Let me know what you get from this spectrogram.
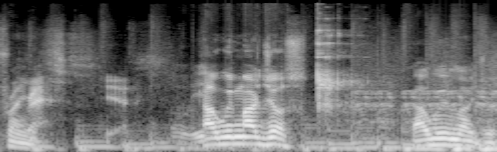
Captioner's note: glasses clinking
